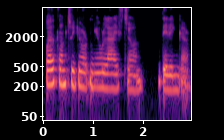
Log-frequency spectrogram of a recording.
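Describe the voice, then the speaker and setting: Smug government agent in nurse guise, played by a woman: unhurried, mellow, gravelly edge, condescending table-read delivery. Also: on the low side, steady tone. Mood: smug, cajoling. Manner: deliberate, condescending, mock-soothing.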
